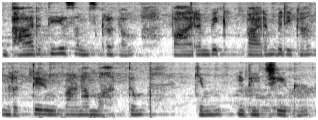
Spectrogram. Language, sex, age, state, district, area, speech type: Sanskrit, female, 18-30, Kerala, Kozhikode, urban, spontaneous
